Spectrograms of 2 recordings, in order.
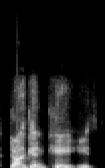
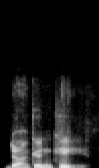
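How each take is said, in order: First: The name is said louder, with more excitement. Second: The name is said at a low, calm volume. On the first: The player is advancing the puck toward center ice. "five would be like he's advancing the puck to center ice" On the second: A routine pass is being made in the team's own end. "Three was like a, a normal circle to circle pass in your own end"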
